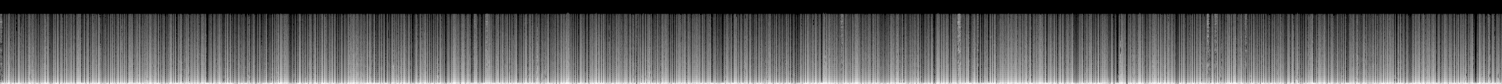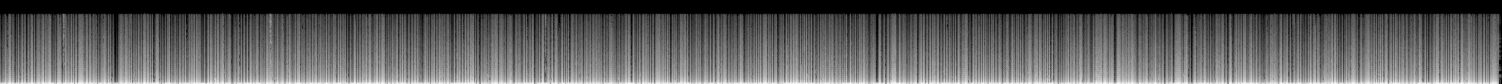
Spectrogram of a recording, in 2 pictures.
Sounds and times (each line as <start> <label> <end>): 0.0 noise 30.0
